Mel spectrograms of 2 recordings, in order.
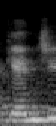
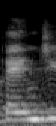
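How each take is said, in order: First: It begins with a plain 'k' sound. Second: It begins with a deep back-of-throat 'q' sound. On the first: The speaker calls it wrong. "कैंची नहीं होता" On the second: The speaker calls it right. "कैंची होता है"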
